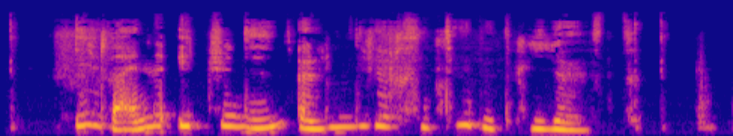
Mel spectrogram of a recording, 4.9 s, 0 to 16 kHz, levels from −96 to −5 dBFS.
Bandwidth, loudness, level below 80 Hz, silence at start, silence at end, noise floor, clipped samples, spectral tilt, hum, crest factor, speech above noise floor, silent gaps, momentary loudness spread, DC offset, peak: 10.5 kHz; -28 LUFS; -74 dBFS; 0.05 s; 0.15 s; -53 dBFS; under 0.1%; -5 dB/octave; none; 18 dB; 26 dB; none; 8 LU; under 0.1%; -12 dBFS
